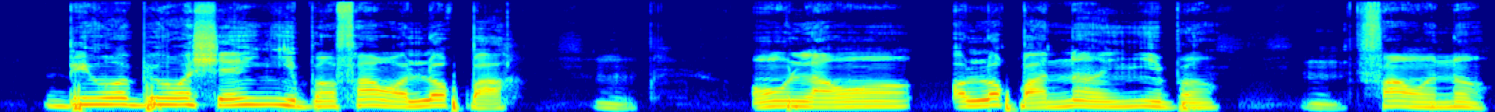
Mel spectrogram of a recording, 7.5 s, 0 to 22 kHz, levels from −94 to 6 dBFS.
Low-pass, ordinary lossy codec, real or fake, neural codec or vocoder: none; none; real; none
